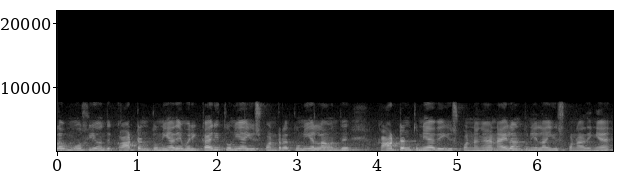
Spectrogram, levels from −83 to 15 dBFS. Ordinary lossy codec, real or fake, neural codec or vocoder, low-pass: none; real; none; none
